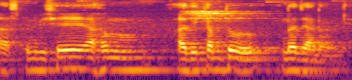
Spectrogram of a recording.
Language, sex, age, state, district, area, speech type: Sanskrit, male, 45-60, Telangana, Mahbubnagar, rural, spontaneous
